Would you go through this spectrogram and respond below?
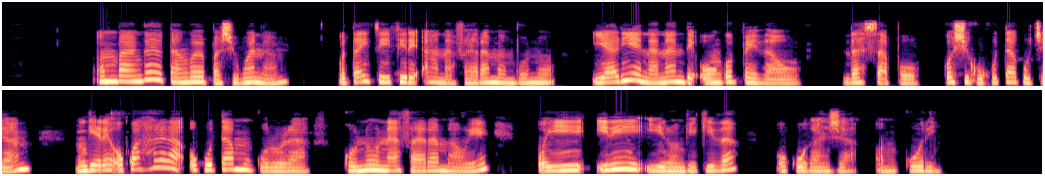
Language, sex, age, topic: Oshiwambo, female, 25-35, finance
